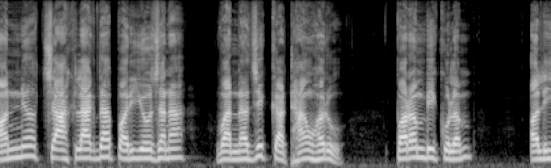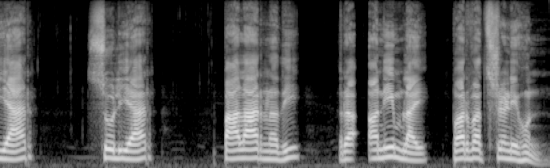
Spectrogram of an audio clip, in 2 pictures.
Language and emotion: Nepali, neutral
